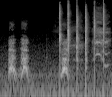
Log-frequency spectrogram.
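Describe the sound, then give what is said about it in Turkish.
A dog gives two short, whiny yips, pauses briefly, then breaks into a quick run of five or six sharp, loud barks. “Köpek havlıyor.”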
